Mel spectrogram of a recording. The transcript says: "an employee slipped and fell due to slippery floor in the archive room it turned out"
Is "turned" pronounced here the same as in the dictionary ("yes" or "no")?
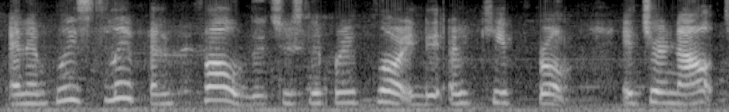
no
